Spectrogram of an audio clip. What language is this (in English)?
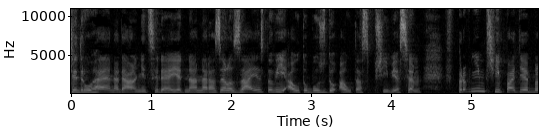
Czech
